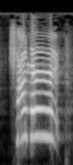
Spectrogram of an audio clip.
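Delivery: sudden high, full-force shout; shouted command. Real, not acted. Preacher orders the congregation to their feet, shouted command. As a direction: yell it out as an order.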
